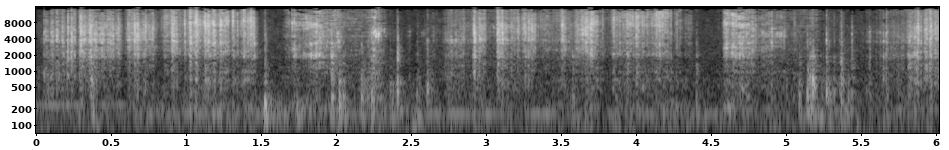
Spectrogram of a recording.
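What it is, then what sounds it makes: Dry soap bar being scraped. A metal knife blade with a green handle scrapes and crumbles the surface of a dry, porous, pink rectangular pressed soap bar held in the hand. The result is a bright, crisp, crackling scrape made almost entirely of high hiss, with rapid gritty bursts that swell and fade as the blade passes over the soap.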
